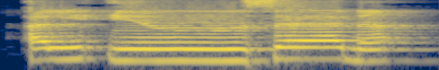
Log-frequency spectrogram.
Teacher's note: Go close to the makhraj of sin and then take the sound out from your nose. Al-insana. Don't say al-insan.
